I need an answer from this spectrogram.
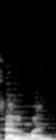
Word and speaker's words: salmon: My favorite food ever, salmon. Salmon. Confident. Confident. Yes. Alright! I say the Singaporean way, right? Singaporean what? Salmon. But got L. Then the L for what? Silent L.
